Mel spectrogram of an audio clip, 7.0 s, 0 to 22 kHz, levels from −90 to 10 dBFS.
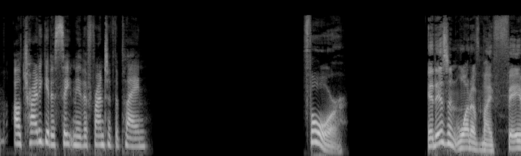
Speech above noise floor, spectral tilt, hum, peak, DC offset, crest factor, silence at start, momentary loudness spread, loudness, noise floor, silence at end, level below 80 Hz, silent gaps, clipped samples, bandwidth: over 71 dB; -4.5 dB/octave; none; -6 dBFS; under 0.1%; 18 dB; 0 s; 8 LU; -20 LUFS; under -90 dBFS; 0 s; -56 dBFS; 2.04-4.03 s, 4.65-5.65 s; under 0.1%; 15.5 kHz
